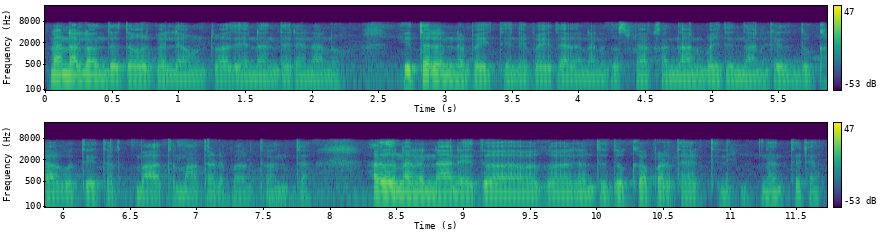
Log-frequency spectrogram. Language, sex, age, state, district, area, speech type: Kannada, male, 30-45, Karnataka, Kolar, urban, spontaneous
